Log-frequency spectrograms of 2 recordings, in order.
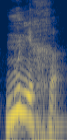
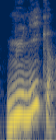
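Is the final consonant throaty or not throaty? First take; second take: throaty; not throaty. First: The final consonant is a throaty rasp. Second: The final consonant is not throaty. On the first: "on va prononcer le C H final comme un R" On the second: "en français"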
